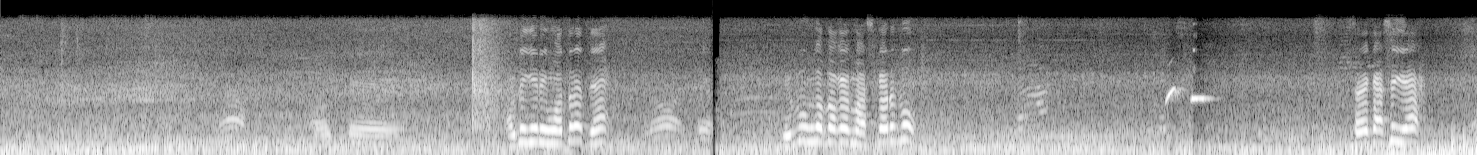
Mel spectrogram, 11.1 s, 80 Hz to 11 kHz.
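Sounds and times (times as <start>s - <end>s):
low rumble of street traffic: 0.0s - 11.0s
high chirp rising in pitch: 8.7s - 9.2s.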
